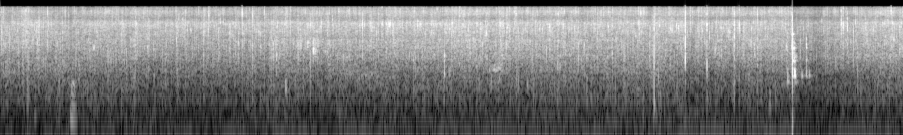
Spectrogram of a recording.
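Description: Sausages, bacon, black pudding and mushrooms sizzling steadily in two cast-iron skillets, with one sharp tap near the end.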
